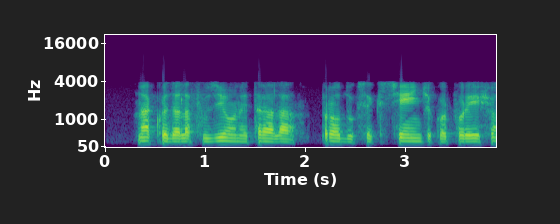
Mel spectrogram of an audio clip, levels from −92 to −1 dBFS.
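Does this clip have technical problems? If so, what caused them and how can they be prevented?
No, the speech signal is technically intact, with only a faint room background sitting about 49 dB below the voice as part of the original recording rather than anything the system introduced.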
